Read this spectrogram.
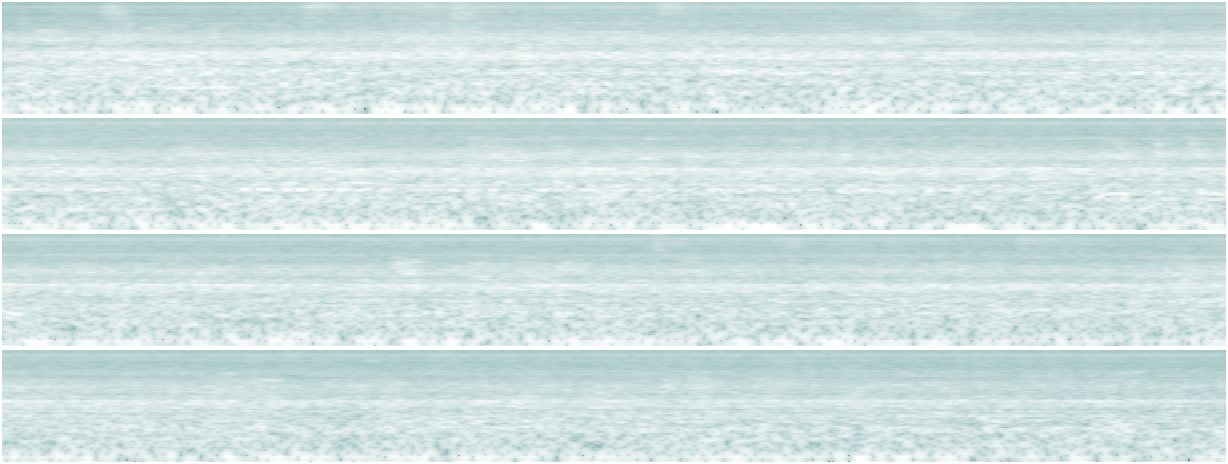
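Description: A train rumbles and rattles steadily along the track.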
